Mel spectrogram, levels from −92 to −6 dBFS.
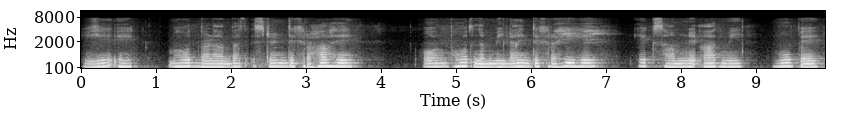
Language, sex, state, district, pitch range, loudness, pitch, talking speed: Hindi, male, Chhattisgarh, Sukma, 140-150 Hz, -18 LUFS, 145 Hz, 135 wpm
